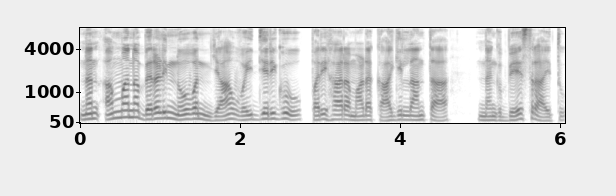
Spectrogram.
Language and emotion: Kannada, sad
